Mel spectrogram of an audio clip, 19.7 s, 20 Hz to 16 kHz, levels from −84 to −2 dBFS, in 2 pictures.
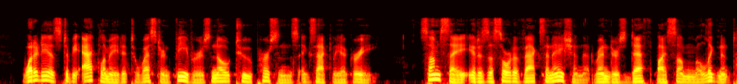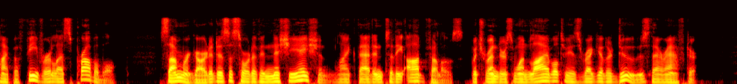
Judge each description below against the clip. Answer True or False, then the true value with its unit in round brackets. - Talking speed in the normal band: True (170 wpm)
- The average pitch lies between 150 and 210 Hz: False (90 Hz)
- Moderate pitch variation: True (4.0 semitones)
